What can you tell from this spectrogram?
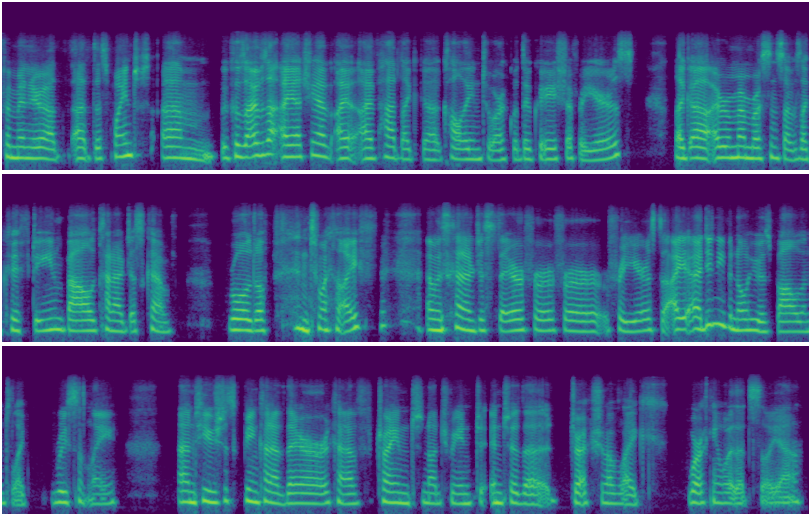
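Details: Male speaker who describes himself as having an awful stutter, repeating words; stuttering.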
